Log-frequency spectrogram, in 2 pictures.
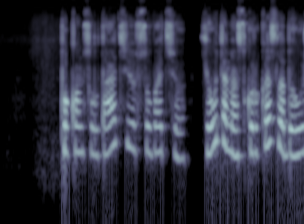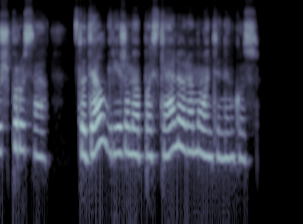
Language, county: Lithuanian, Telšiai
